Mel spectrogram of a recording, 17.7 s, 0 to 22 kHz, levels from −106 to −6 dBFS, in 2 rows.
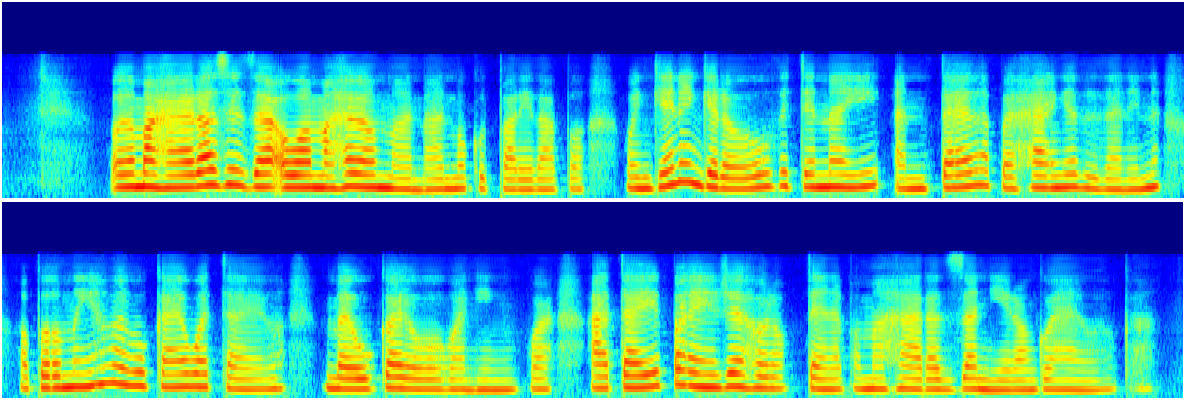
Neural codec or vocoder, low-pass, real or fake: codec, 16 kHz, 0.2 kbps, FocalCodec; 7.2 kHz; fake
